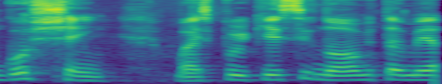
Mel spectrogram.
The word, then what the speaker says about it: Goshen: Como os fundadores eles são taiwaneses, eles não conseguiam pronunciar a palavra Gozen ou Gozen, pronunciavam como Goshen, mas porque esse nome também era familiar para eles, né?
